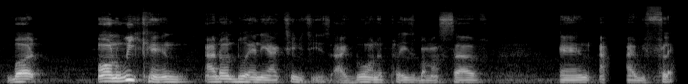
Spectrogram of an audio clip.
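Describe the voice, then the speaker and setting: A man's voice: lowish voice, fairly even intonation, a little slow, long pauses, mellow, breathy edge. A man in his fifties from Haiti with a Haitian accent, a life coach telling a personal story in a rambling, earnest way with frequent restarts. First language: Haitian Creole. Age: 50s.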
